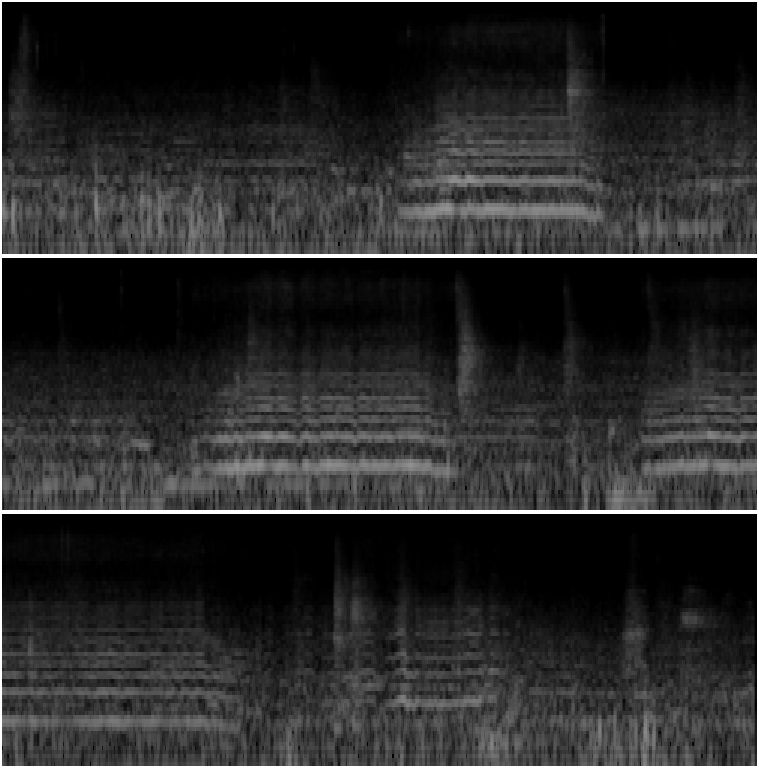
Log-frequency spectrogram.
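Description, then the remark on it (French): Bumblebees buzz among flowers in a courtyard garden, their low droning hum swelling and fading in repeated passes as they fly by, with a soft outdoor background and no talking. “Je crois qu'on doit entendre les, dans les fleurs les, les bourdons.”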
